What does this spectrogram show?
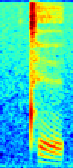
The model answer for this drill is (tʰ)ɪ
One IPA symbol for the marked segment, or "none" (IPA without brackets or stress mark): tʰ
